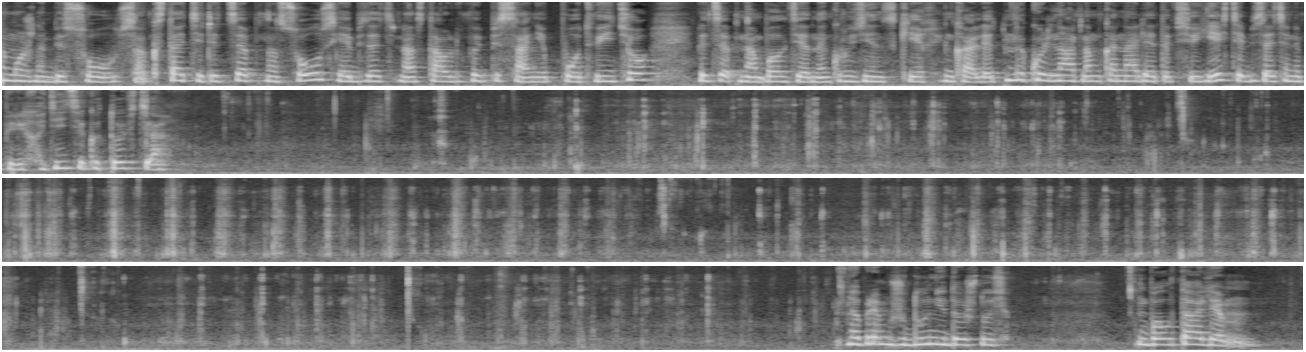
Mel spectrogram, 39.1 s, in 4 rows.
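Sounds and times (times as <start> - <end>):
crunchy chewing: 11.4 - 35.6.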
